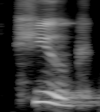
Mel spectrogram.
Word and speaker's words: Hugh: I would like to pronounce the second character's name as Hugh. Okay, Hugh. Hugh.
